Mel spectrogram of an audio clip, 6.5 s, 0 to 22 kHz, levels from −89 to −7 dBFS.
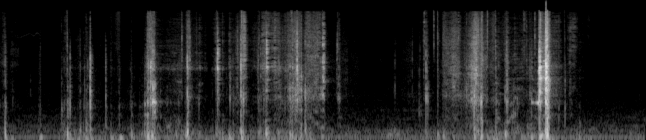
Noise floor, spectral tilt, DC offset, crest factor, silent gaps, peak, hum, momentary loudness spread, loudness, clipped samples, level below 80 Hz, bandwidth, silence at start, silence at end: -61 dBFS; 0 dB/octave; under 0.1%; 30 dB; none; 0 dBFS; none; 28 LU; -24 LUFS; under 0.1%; -50 dBFS; 17 kHz; 1.45 s; 0.9 s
